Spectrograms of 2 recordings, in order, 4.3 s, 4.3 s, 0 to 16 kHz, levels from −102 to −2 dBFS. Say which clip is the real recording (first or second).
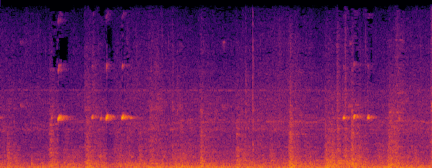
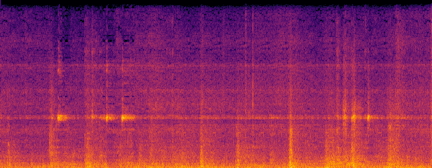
first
